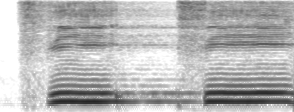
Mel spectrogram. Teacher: ang fa dito na kasra, kanyang vowel ay kasra, ay may tinatawag na mad. So, dapat patagalin mo siya ng dalawang haraka.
